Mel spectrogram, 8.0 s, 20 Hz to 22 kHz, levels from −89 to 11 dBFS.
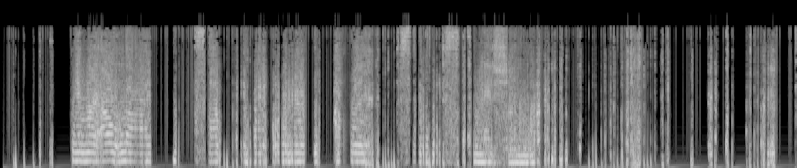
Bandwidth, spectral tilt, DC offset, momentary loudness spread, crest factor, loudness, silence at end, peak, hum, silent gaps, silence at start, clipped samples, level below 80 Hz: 11.5 kHz; -3.5 dB/octave; under 0.1%; 15 LU; 12 dB; -10 LUFS; 0.2 s; 0 dBFS; none; none; 0.15 s; under 0.1%; -34 dBFS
